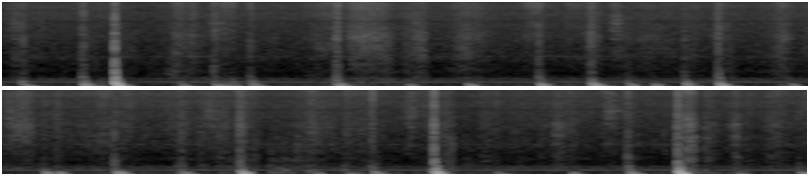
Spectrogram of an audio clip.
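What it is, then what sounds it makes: Fabric bedsheet being tapped and scratched. Fingertips and a thumb scratch and tap a wrinkled, light fabric bedsheet, making a quick run of soft, muffled thumps. The thumps are deep and short, sitting over a steady low hum.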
